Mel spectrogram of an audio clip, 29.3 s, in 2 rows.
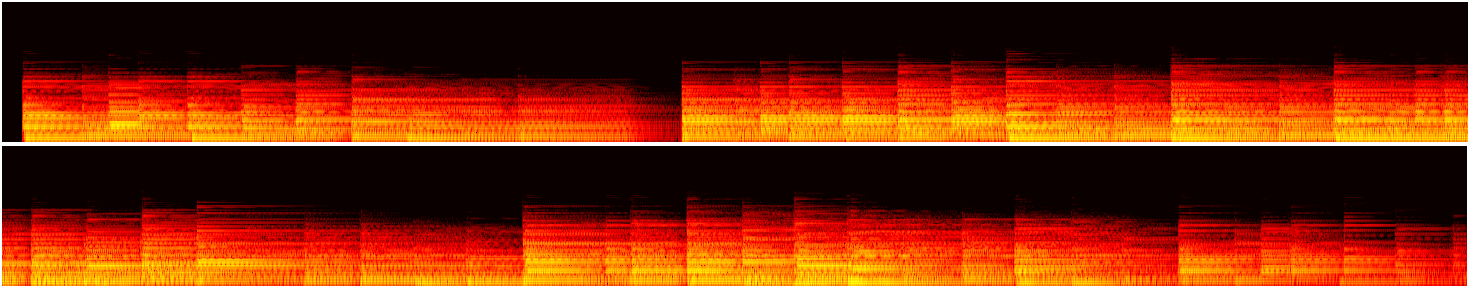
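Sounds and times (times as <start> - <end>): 
instrumental music: 0.2 - 29.2.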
